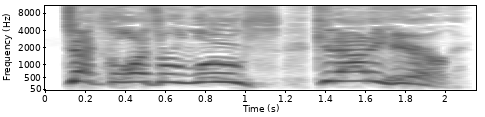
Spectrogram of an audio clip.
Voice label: male adult dialogue greeting; Fnv

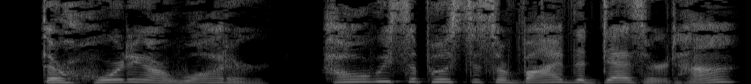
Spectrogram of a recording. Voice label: female adult greeting; FNV

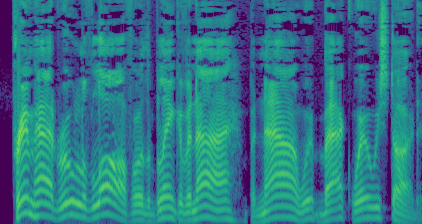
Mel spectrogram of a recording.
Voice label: dialogue greeting; Primm

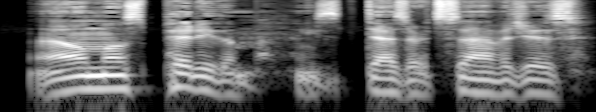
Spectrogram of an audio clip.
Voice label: male adult greeting; FNV

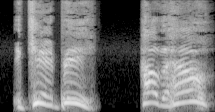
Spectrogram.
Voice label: male adult; Fnv

